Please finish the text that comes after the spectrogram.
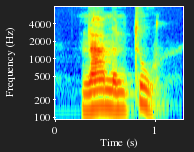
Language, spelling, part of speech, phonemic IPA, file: Dutch, namen toe, verb, /ˈnamə(n) ˈtu/, Nl-namen toe.ogg
- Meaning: inflection of toenemen: 1. plural past indicative 2. plural past subjunctive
